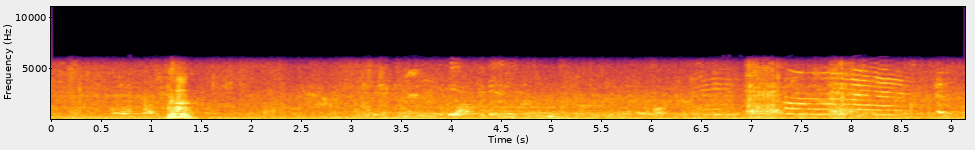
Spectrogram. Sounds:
speech, baby cry

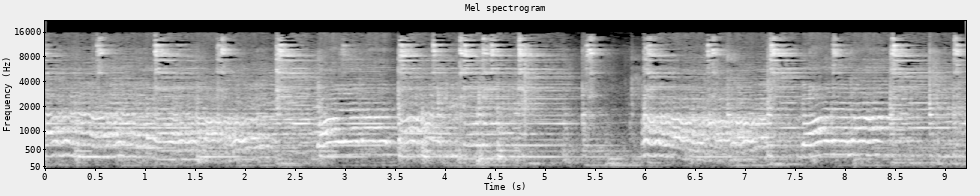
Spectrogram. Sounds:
carnatic music, sitar

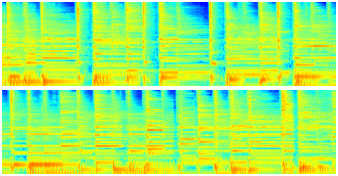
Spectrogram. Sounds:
guitar, music, plucked string instrument, acoustic guitar, musical instrument

